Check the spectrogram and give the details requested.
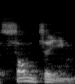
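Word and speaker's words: centime: team the song team it's spelt sent on C e n tima is the Sun team well done if he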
